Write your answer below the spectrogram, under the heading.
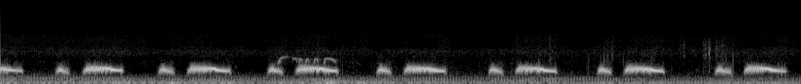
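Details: Continuous cooing from a wild-caught spotted dove facing a decoy, recorded 6 November 2024; eight even two-part coos, short lead note then longer falling note, about once a second, one brief higher coo from another bird.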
